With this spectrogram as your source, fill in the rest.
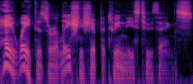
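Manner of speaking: ordinary delivery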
